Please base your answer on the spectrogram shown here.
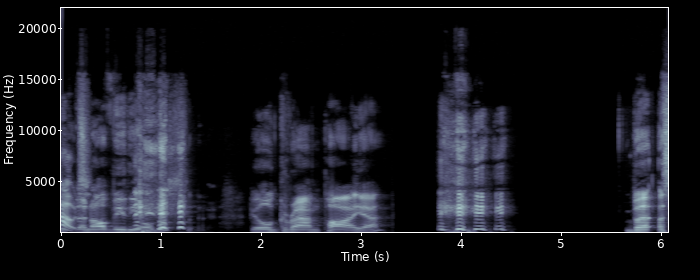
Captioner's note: laughs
